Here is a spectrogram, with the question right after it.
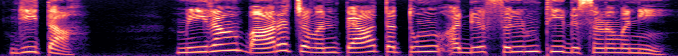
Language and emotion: Sindhi, neutral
